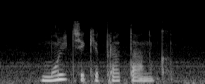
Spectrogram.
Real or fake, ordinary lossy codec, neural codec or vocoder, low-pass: real; none; none; none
